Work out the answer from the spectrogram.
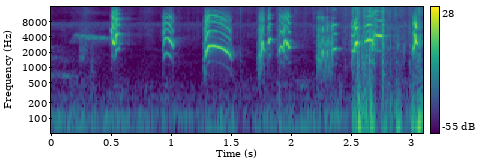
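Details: Kutilang emas, or ruby-throated bulbul, singing ngelowo: separate arching whistled notes build into louder mixed chatter with low bumps at the end.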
